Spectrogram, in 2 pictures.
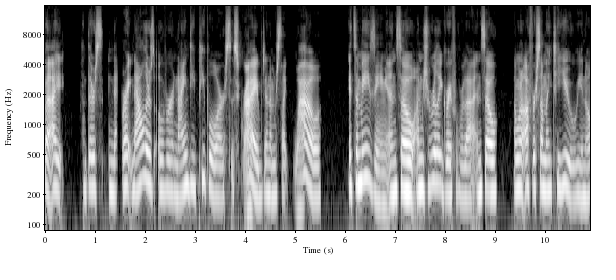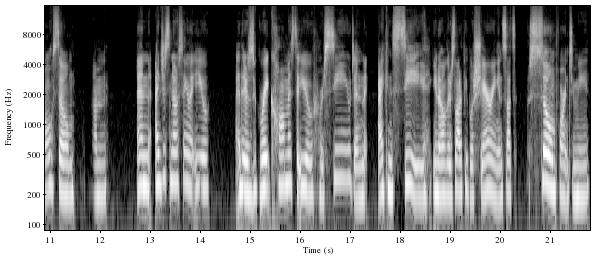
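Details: Aphasia after stroke in a female survivor living with it since 1999 (over 25 years), using hypnosis and meditation; she can sometimes spell words she cannot pronounce; aphasia.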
